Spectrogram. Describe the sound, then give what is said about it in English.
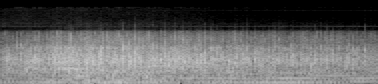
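A crowd bursts into sustained applause, clapping its approval at a line about Title III of a bill, a dense, steady wash of many hands clapping at once that holds at an even, fairly loud level throughout, with a faint low hum beneath. “The crowd reacted for the first time at this line, clapping its approval.”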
